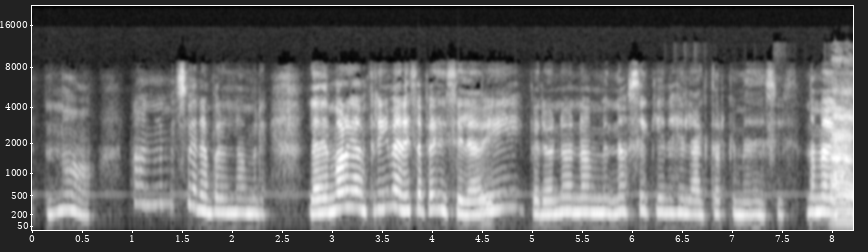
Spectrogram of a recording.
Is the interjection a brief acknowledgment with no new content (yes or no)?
no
